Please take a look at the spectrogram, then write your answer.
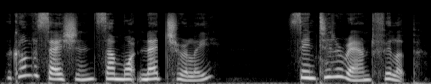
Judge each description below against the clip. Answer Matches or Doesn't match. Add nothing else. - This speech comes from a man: Doesn't match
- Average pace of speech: Doesn't match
